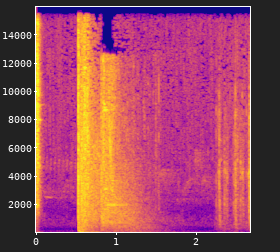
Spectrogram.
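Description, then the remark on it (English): One loud gunshot, fired to shoot off the locks on a door, bursts out after a brief quiet, its blast ringing and fading over a second or so, followed by a few faint, quick clattering knocks. No one speaks. “I'm just gonna shoot off the locks on the door.”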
